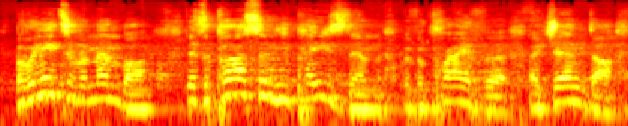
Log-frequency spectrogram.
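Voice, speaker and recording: Over noticeable background noise, a man talks at a moderate pace, his fairly high pitch swinging very widely. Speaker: spoken word poet; activist. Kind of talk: spoken word poetry performance. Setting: live performance venue.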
